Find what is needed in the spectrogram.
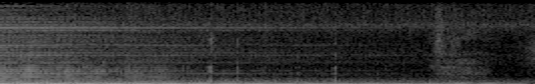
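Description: A band's final chord ringing out on guitars and bass, sustained and slowly fading, dying away to near silence near the end.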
